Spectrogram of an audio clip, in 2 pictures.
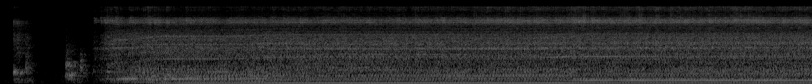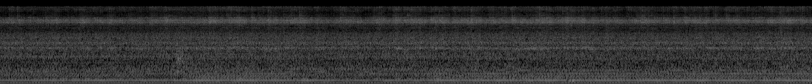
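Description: A sewing machine runs with a steady, fast whir.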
